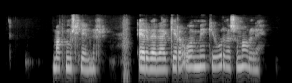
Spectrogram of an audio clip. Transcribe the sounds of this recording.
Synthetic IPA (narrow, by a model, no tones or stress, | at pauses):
maknuslɪːnʏɾ̥ | ɛɾvɛːɾɪacɛːɾa̰ʔɔːvʏmɪːcɪuɾ̥θɛsːamaːwlɪ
